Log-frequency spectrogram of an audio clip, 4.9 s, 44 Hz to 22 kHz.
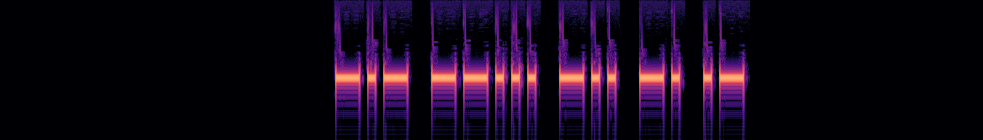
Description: Morse code, heard as a keyed tone, about 31 wpm, 700 Hz. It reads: K7DNA
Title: USA Call Signs - 5 Characters - 30wpm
